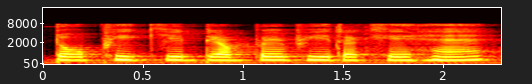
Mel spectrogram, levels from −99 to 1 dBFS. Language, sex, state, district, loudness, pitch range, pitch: Hindi, female, Jharkhand, Ranchi, -17 LUFS, 200-215 Hz, 210 Hz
